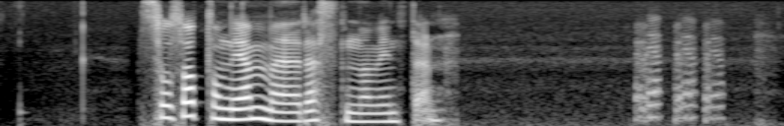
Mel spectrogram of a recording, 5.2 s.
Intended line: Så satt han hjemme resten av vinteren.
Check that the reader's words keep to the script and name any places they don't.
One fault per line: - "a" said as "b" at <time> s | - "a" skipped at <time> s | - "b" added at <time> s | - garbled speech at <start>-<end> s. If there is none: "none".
none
